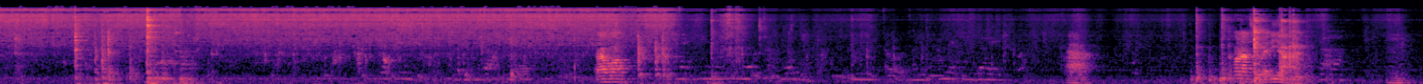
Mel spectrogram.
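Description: Dishes clink and clatter in a sink.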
